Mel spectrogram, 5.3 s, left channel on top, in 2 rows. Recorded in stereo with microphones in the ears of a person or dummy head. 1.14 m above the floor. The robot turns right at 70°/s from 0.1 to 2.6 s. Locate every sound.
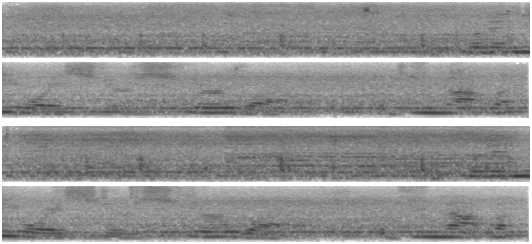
2.3 s a woman speaking: 45° right (ahead or behind), 1.7 m; by 5.2 s 30° right (ahead or behind), 1.7 m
